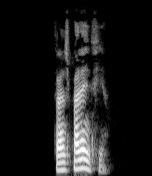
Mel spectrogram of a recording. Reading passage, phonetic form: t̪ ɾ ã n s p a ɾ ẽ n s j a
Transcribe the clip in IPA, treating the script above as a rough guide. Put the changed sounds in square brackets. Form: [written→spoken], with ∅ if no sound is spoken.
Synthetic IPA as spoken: t̪ ɾ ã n s p a ɾ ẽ n [s→θ] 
